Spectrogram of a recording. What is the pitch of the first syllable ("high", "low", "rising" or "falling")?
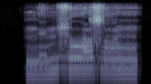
rising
